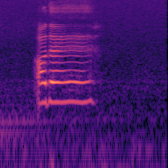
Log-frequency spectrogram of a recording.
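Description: A young woman lets out a short, drawn-out vocal sound close to a microphone.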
